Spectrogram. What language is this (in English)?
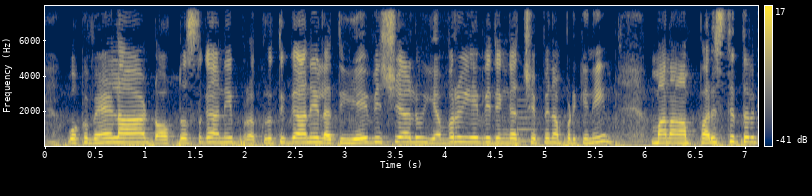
Telugu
